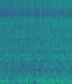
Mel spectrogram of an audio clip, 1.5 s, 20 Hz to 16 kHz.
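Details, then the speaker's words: Suzuki Swift after manual throttle body cleaning, restarted with air filter refitted: low, even idle hum with no knocks or misses; idle that earlier fluctuated between 1300 and 1100 rpm now runs smoothly. "Car start जी हाँ, बिल्कुल। सुचारू रूप से गया।"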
